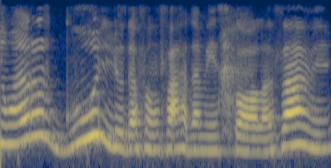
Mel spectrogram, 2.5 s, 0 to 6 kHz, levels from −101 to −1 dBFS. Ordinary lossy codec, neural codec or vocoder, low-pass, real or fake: Opus, 64 kbps; none; 5.4 kHz; real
